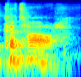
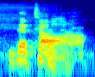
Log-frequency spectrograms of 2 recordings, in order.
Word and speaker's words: Qatar: I've heard that name pronounced. What's the official? How do you say that where you're at? Is it? It's Qatar. Qatar.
